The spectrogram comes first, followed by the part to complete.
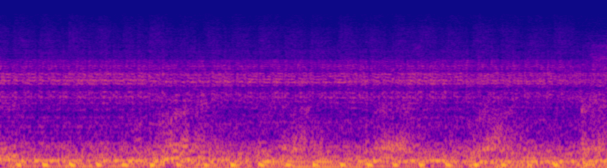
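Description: Heavy metal band's demo recording: electric guitars playing fast, rapidly repeated low notes in a dense, loud, steady wall of sound.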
